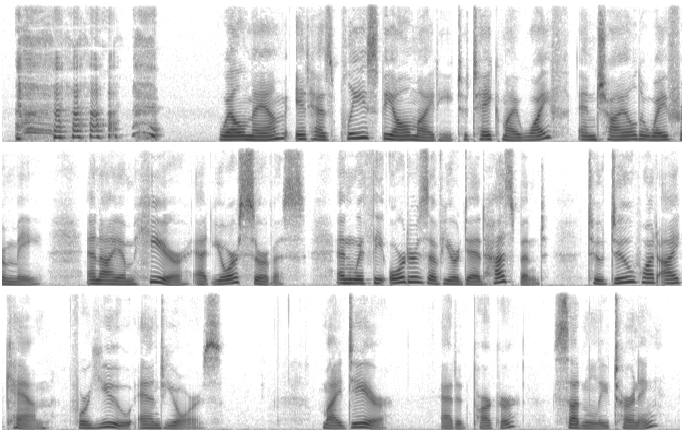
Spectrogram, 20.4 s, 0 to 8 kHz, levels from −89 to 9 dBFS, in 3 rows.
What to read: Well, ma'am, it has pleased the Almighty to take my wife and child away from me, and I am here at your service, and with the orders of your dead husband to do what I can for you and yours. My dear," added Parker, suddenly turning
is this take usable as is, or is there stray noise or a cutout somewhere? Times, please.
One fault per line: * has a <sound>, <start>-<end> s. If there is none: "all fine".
* has a laugh, 0.1-1.7 s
